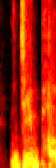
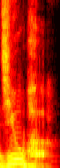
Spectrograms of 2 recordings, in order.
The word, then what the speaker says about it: জিহ্বা: এই ওয়ার্ডটাকে কি বলি জিহ্বা বলি তাই না জিহ্বা ঠিক আছে জিহ্বা সো জিহ্বা না এটা এটা কি এটা হবে জিভা জিউ ভা ঠিক আছে এটা কিন্তু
